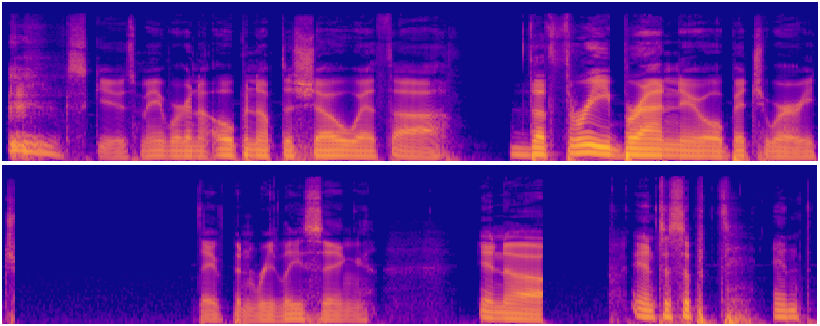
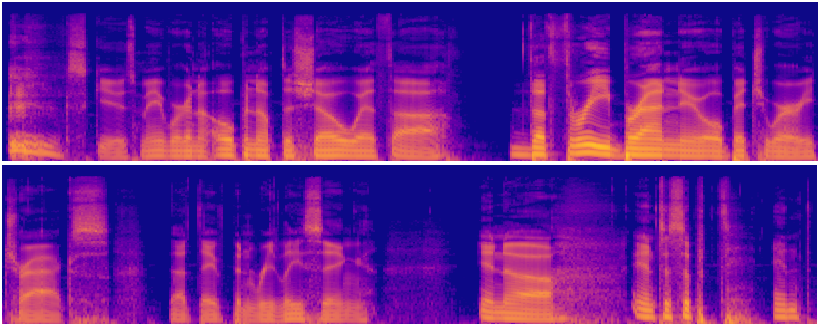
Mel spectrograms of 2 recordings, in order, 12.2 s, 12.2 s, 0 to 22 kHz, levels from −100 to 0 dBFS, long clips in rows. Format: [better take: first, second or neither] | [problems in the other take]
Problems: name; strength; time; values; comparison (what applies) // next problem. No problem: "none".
second | audio cutting out; at 6 s for 1.5 s and at 10 s for 0.5 s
